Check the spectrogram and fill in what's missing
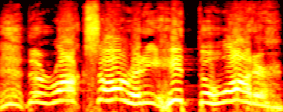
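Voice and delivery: whooping preacher's crescendo; preaching at full force. Acted. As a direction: shout the victory to the congregation.

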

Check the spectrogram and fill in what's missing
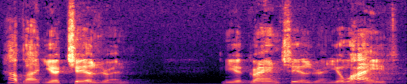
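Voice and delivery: normal talking voice

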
